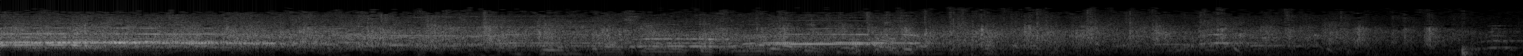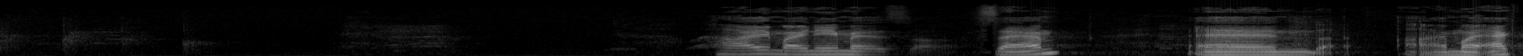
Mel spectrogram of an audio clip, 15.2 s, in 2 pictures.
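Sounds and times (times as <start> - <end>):
church retreat audience applause welcoming a speaker: 0.0 - 8.3
speech: 2.7 - 5.6, 11.4 - 13.0, 13.6 - 15.2.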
